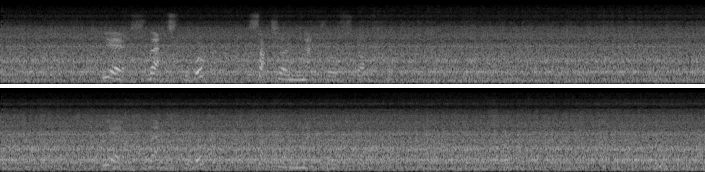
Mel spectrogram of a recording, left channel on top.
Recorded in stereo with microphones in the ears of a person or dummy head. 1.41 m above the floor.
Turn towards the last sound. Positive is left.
turn(degrees=55)  # may be behind; listen again after turning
